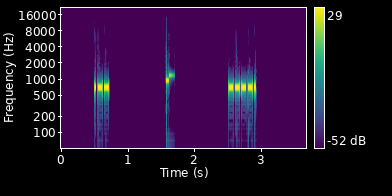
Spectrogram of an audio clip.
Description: Morse code, heard as a keyed tone, about 48 wpm, 700 Hz. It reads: W 9
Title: Single Character (Letter:Number:Punctuation:Prosign) 50wpm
